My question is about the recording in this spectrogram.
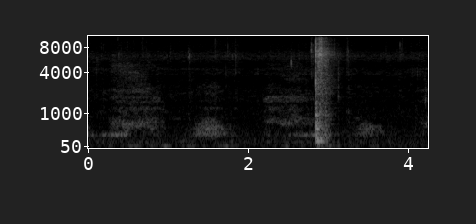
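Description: A metal spoon spreading filling onto bread slices in a frying pan, mostly faint, with one sharp clink of the spoon about three seconds in.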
